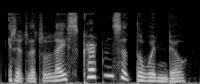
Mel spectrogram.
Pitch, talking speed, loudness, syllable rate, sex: 205 Hz, 240 wpm, -18 LUFS, 6.3 syllables/s, female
